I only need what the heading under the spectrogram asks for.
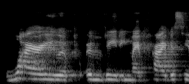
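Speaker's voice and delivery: ordinary delivery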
